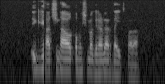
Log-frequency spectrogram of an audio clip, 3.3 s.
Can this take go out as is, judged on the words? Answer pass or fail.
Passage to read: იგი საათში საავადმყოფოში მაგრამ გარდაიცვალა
pass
